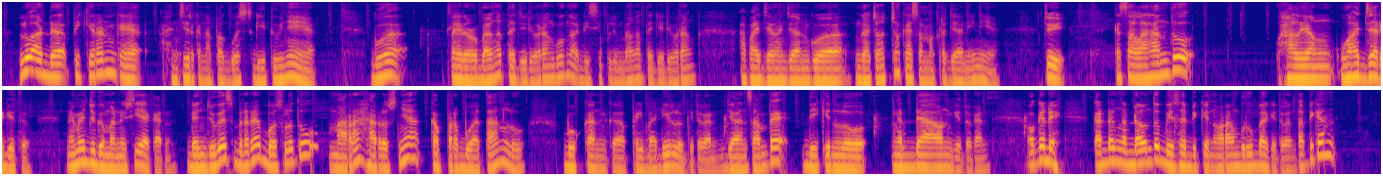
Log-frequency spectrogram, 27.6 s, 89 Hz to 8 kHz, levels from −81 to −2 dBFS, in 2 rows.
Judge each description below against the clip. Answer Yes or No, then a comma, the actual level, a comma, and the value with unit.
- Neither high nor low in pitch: No, low, 125 Hz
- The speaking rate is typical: No, fast, 175 wpm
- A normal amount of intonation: Yes, average, 4.0 semitones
